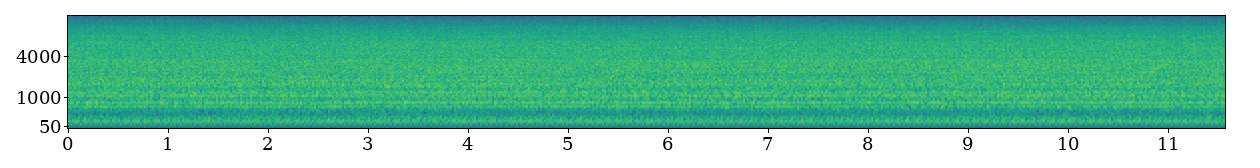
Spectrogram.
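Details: DuroMax XP15000HX generator on propane, newly installed in a shed, second start, exhaust fan off, five-minute test run: constant even drone, steady hum, no surging, misses or knocks throughout; healthy idle, no issues.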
